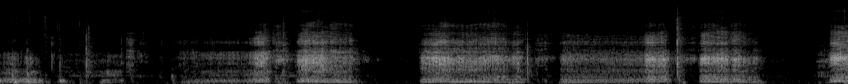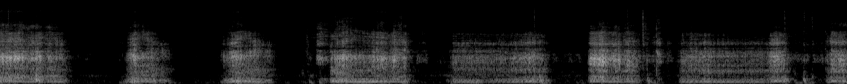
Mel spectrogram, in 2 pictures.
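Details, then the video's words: Staffordshire Bull Terrier giving a long series of rough, grumbling growl-like vocal bursts, around a dozen, each lasting about a second with brief silent gaps between them. "Staffordshire Bull Terrier"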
